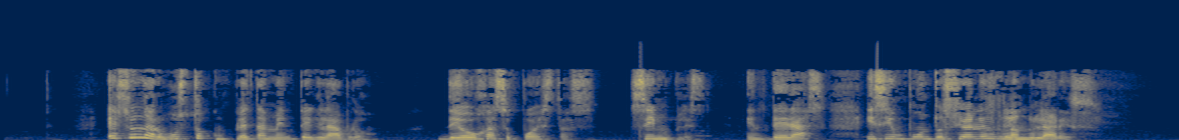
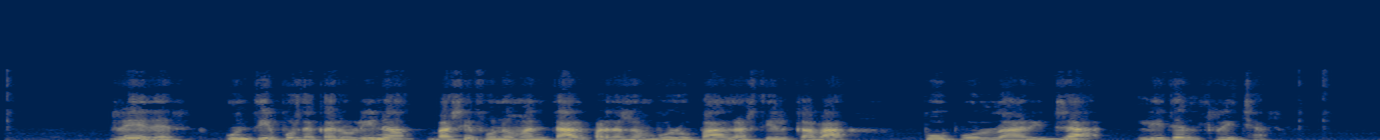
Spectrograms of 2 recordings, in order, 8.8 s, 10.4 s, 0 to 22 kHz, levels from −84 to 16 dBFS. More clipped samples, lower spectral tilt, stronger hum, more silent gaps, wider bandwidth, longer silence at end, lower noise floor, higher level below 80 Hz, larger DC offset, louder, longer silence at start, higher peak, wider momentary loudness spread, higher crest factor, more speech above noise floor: neither; second, -1.5 dB/octave vs -6.5 dB/octave; neither; neither; first, 12 kHz vs 10 kHz; second, 0.65 s vs 0.85 s; about the same, -67 dBFS vs -69 dBFS; about the same, -66 dBFS vs -66 dBFS; neither; first, -16 LUFS vs -22 LUFS; about the same, 0.8 s vs 0.85 s; about the same, 0 dBFS vs -2 dBFS; about the same, 14 LU vs 12 LU; about the same, 18 dB vs 22 dB; about the same, 49 dB vs 47 dB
